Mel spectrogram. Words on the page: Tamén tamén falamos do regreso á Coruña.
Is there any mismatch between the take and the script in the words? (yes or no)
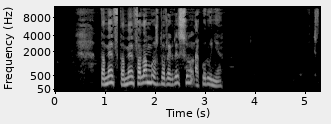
no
